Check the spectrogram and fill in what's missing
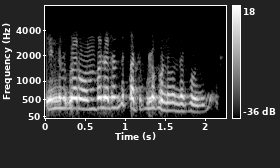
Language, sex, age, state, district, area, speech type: Tamil, female, 60+, Tamil Nadu, Erode, rural, conversation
